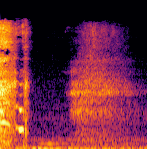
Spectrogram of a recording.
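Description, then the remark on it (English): A sharp, breathy gasp opens with a quick burst of air, followed after a short pause by a longer, softer exhale of airy breath. No one speaks. “Oh, you gasped.”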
